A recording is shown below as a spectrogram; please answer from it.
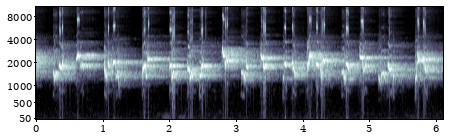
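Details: A sooty-headed bulbul (trucuk) sings in a recording meant for teaching caged birds. Its lively, tumbling whistles slur downward, roughly three notes a second, in a continuous ripple with sharp ticks between them.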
